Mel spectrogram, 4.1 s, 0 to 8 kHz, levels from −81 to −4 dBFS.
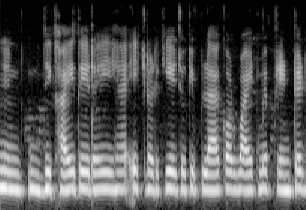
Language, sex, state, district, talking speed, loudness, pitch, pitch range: Hindi, male, Odisha, Nuapada, 220 wpm, -15 LUFS, 200 Hz, 195-205 Hz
